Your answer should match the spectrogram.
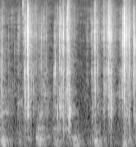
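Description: A Pokémon card sample pack is torn open by hand, with soft close crinkling and tearing of foil wrapper in short irregular bursts, quiet and without talk.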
